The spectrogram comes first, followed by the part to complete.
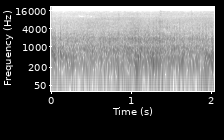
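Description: Wind buffeting the microphone, with the steady wash of breaking surf behind it.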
